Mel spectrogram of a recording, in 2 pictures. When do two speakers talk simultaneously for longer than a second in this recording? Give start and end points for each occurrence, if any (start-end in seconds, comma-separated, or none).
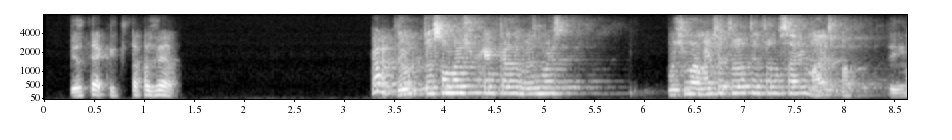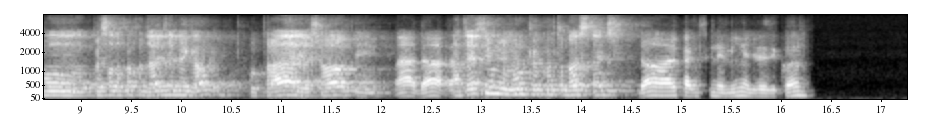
none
